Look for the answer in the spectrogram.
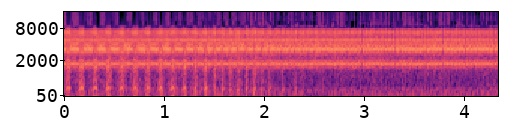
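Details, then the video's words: Rapidly throbbing cicada song, a harsh high buzz with distinct quick pulses over the first two seconds, settling into a steady shrill whine. "cicada เสียงจั๊กจั่น"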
